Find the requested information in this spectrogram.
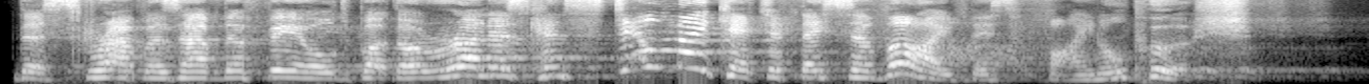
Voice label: Scrappers Lead, Announcer; Flux; Scraprun

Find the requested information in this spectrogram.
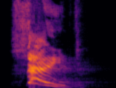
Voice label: Announcer Goalie Save

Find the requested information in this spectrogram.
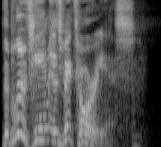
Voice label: Wins Blue Team, Announcer

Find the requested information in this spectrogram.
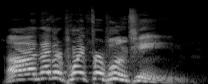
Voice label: Point Blue, Announcer

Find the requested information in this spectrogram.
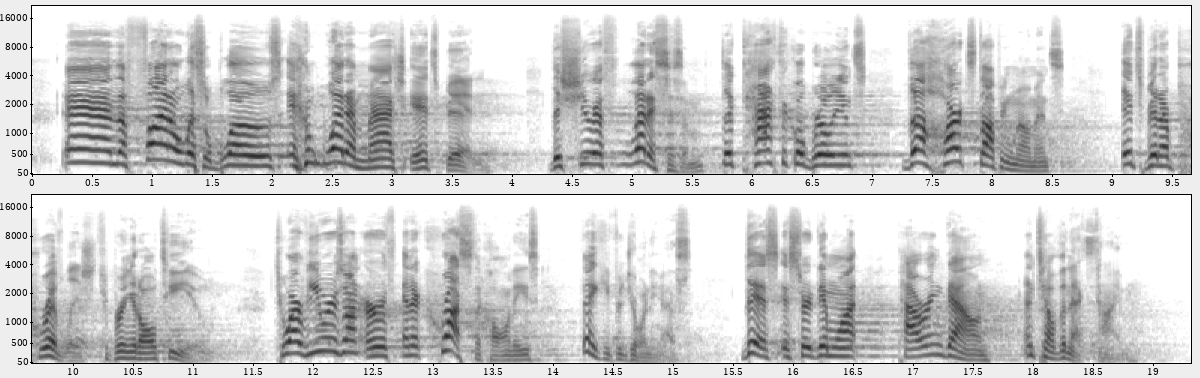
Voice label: Announcer Game Ends

